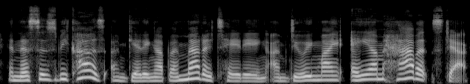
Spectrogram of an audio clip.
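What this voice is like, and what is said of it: Energetic, excited voice. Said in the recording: “can you hear it in my voice? I'm like lit. I'm on fire. I feel good.”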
